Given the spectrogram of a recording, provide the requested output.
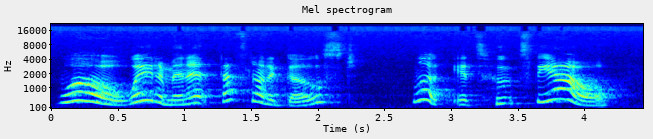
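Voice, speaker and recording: Young girl monster acted by a woman, bold, playful, excitable, high voice, wide pitch swings. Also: measured pace, dull audio. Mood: amazed. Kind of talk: read-aloud children's storybook.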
